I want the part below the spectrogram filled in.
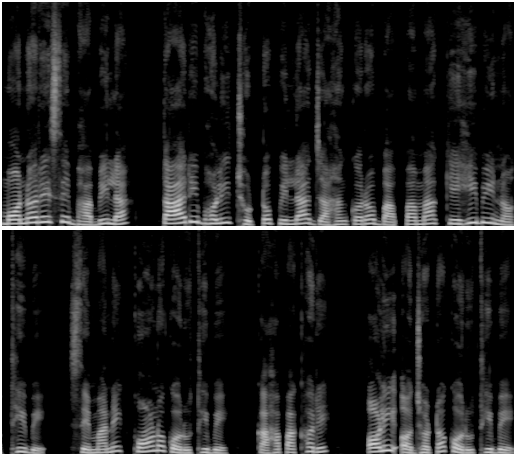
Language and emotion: Odia, neutral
